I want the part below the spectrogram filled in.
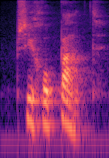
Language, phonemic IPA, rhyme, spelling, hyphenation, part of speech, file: Dutch, /ˌpsi.xoːˈpaːt/, -aːt, psychopaat, psy‧cho‧paat, noun, Nl-psychopaat.ogg
- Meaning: psychopath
